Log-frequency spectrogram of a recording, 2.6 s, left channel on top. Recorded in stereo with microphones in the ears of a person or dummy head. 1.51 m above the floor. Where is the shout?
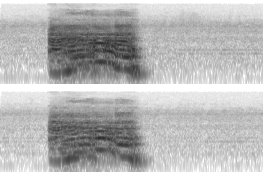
30° left (ahead or behind), 1.0 m; by 2.6 s 35° left (ahead or behind), 0.6 m.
